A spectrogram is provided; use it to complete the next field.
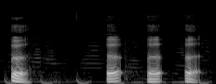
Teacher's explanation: the vowel sound in the function word becomes the neutral sound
